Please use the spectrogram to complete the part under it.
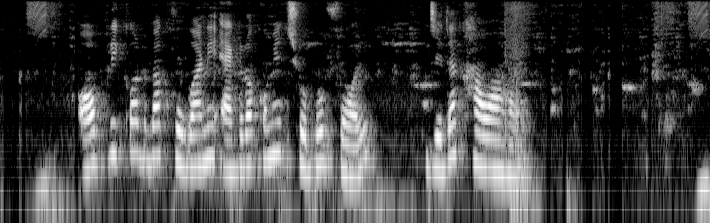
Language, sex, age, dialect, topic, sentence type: Bengali, female, 18-24, Standard Colloquial, agriculture, statement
